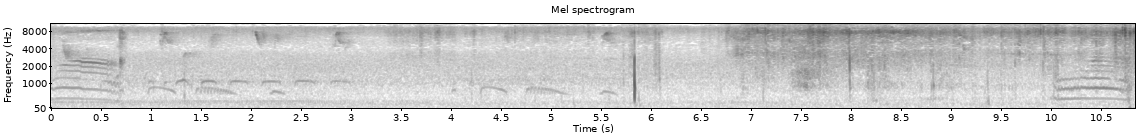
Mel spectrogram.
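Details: Orange domestic cat making a series of short, chirpy meows early on, then a quieter stretch with rustling and a sharp tap, ending with another harmonic meow; steady low background noise throughout.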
